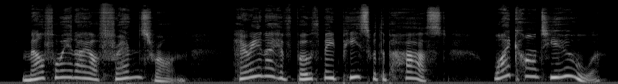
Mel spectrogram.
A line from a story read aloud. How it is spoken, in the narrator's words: she pleaded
